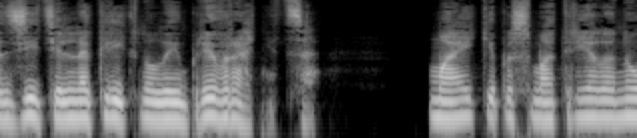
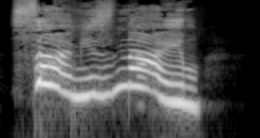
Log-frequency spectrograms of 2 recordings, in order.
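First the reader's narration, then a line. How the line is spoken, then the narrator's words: Snapping back. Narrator (Russian): огрызнулась Майки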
